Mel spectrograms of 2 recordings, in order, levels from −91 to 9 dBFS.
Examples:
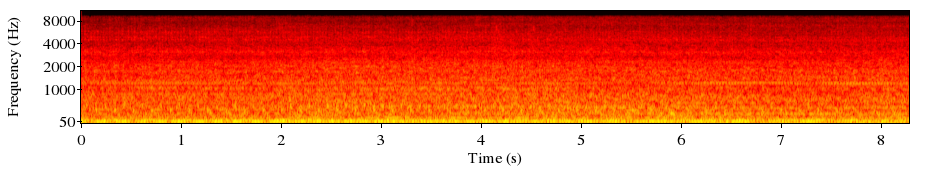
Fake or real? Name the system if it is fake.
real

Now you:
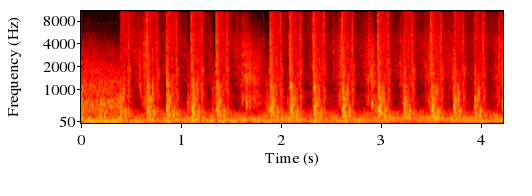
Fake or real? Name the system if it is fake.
real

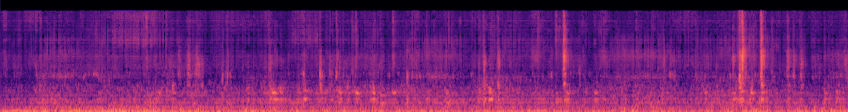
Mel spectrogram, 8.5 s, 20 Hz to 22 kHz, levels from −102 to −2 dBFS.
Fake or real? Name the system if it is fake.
fake, vocoder, BigVGAN v2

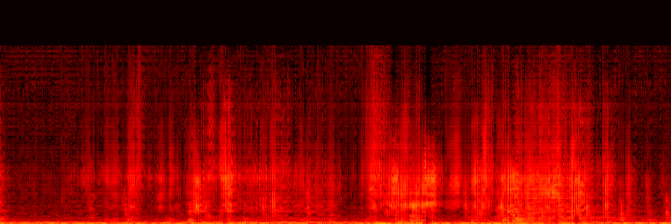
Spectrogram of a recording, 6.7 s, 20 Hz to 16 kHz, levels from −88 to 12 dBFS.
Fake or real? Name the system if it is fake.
fake, vocoder, BigVGAN v2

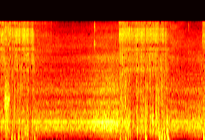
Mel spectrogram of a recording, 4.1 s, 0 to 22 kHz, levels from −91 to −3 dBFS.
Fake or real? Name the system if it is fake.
real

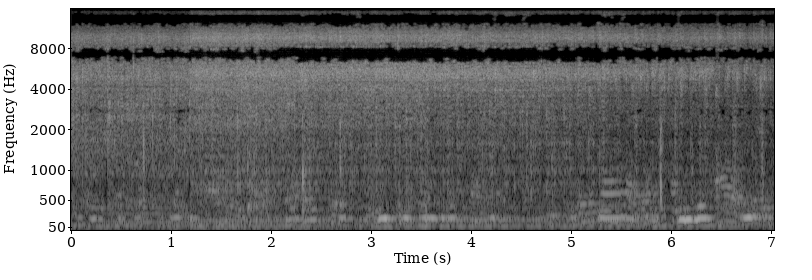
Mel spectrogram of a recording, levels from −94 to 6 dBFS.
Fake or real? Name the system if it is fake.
fake, vocoder, BigVGAN v2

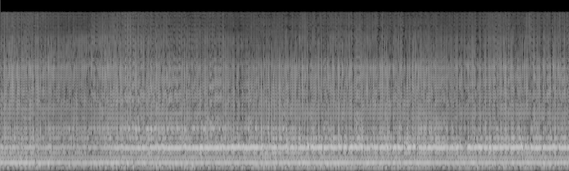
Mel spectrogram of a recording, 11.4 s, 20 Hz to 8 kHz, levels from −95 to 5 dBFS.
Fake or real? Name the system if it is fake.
fake, vocoder, BigVGAN v2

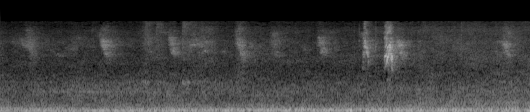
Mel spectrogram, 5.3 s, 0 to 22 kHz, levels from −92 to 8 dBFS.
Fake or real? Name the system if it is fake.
real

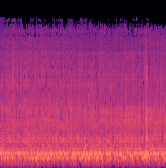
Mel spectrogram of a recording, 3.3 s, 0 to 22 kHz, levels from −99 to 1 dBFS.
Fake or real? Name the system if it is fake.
fake, vocoder, BigVGAN v2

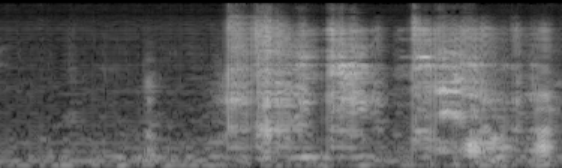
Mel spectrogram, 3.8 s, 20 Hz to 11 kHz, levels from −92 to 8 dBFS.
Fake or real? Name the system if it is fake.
fake, vocoder, BigVGAN v2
